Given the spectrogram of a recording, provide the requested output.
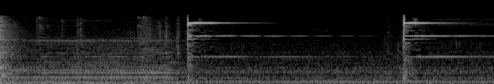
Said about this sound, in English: Have you ever done this? Just kept ringing a bell.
